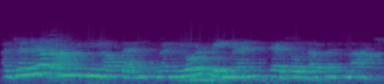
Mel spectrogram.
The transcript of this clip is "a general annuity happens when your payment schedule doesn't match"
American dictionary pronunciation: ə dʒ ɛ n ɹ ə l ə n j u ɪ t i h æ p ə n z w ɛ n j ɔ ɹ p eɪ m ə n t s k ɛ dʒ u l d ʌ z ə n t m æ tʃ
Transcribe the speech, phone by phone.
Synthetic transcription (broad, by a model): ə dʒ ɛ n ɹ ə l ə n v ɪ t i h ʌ b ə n w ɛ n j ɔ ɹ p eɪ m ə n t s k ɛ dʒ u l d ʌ s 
